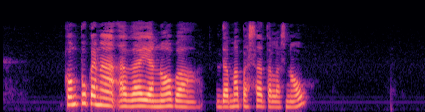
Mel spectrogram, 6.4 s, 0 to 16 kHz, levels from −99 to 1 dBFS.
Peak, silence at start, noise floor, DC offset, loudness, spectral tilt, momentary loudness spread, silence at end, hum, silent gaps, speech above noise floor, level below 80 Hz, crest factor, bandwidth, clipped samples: -2 dBFS; 1 s; -75 dBFS; under 0.1%; -16 LUFS; -6 dB/octave; 10 LU; 1.8 s; none; none; 59 dB; -64 dBFS; 16 dB; 7.8 kHz; under 0.1%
